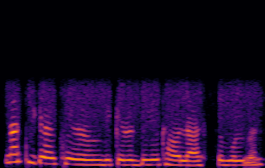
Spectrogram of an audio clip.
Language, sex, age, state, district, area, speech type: Bengali, female, 30-45, West Bengal, Bankura, urban, conversation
